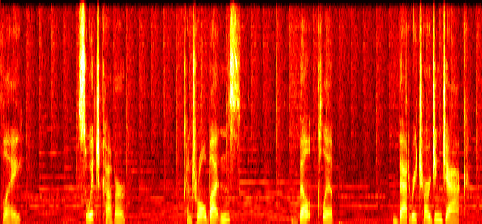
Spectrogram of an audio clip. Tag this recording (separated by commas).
Speech, Music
